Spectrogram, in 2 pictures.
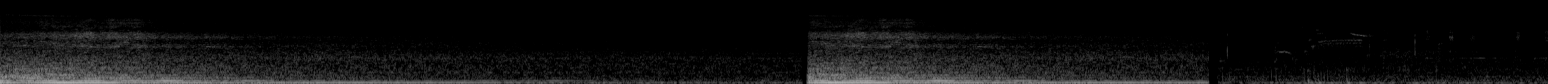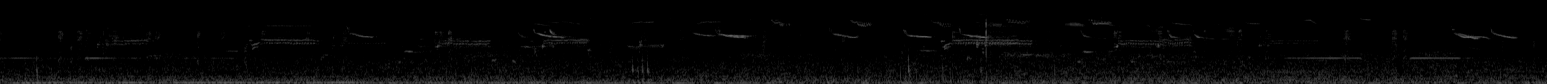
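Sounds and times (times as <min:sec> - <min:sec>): faint low rumble: 0:00.0 - 0:30.6
small birds chirping: 0:12.2 - 0:30.9.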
